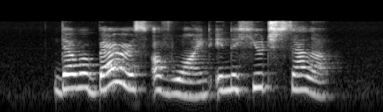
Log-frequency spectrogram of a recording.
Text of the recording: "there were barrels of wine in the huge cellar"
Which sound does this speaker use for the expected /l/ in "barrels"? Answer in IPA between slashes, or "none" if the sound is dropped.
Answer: none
